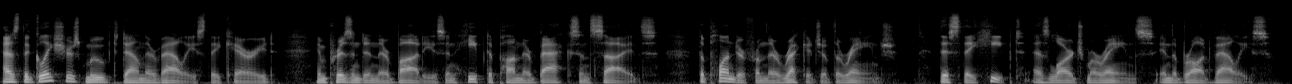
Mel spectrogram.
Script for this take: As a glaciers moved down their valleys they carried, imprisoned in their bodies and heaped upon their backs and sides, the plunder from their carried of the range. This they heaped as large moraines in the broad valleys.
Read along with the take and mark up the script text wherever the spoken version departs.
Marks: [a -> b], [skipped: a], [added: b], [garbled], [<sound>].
As [a -> the] glaciers moved down their valleys they carried, imprisoned in their bodies and heaped upon their backs and sides, the plunder from their [carried -> wreckage] of the range. This they heaped as large moraines in the broad valleys.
